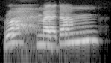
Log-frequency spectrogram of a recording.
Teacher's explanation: رحمتاً میں را کو پر کرنا ہے اور ہا پہ آواز کو آپ نے چلانا ہے۔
